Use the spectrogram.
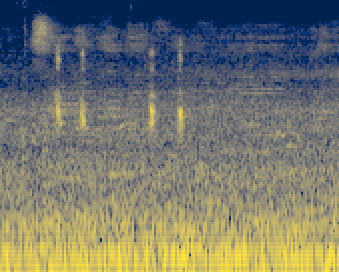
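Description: A few duck quacks from a duck in a parking lot, moderately close, rising over steady low background noise.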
